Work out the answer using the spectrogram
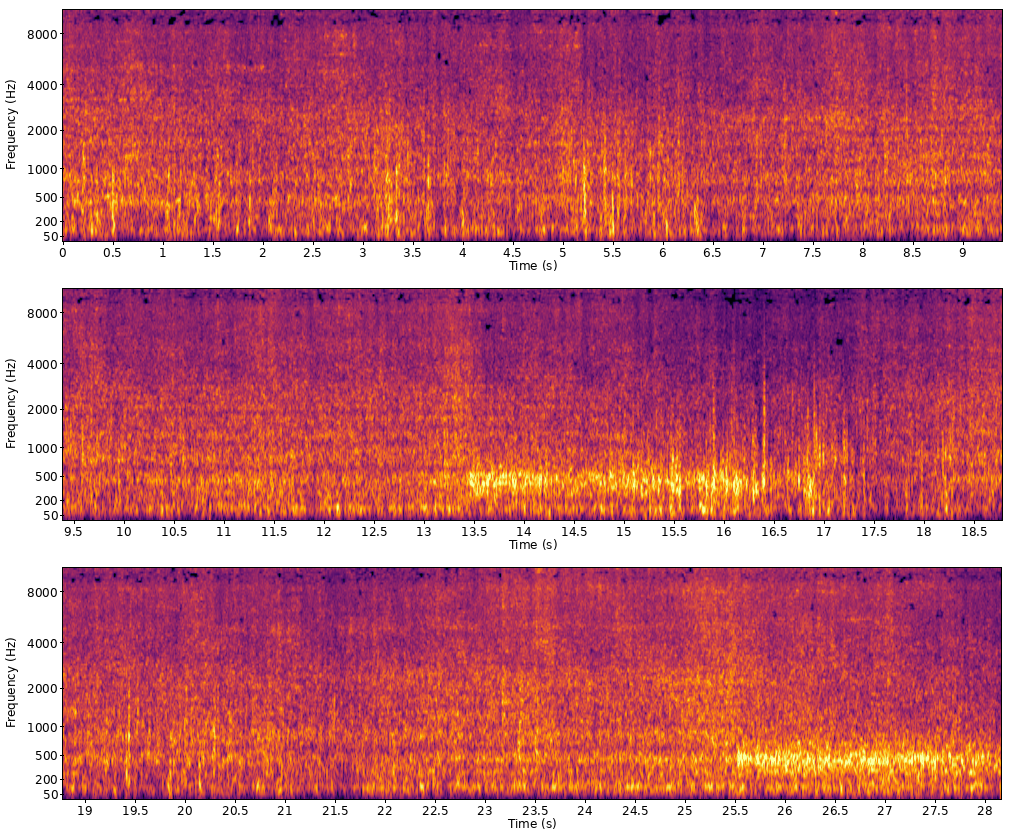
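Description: Loaded freight train of open coal wagons rolling past, its wheels running on the rails in a steady noise that swells twice, with wind blowing on the microphone.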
